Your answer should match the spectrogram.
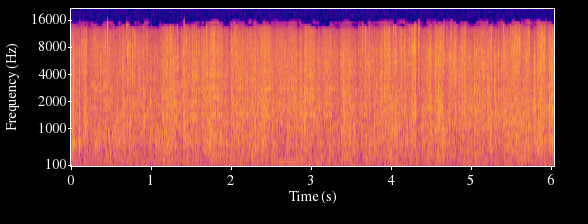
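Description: Steady heavy rain, an even hiss with fine pattering.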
